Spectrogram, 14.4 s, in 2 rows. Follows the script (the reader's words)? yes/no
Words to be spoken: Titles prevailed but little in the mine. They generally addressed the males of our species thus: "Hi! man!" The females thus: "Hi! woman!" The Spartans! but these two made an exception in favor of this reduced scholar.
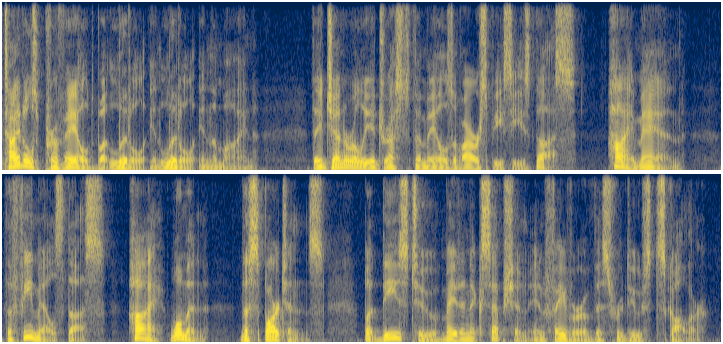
no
